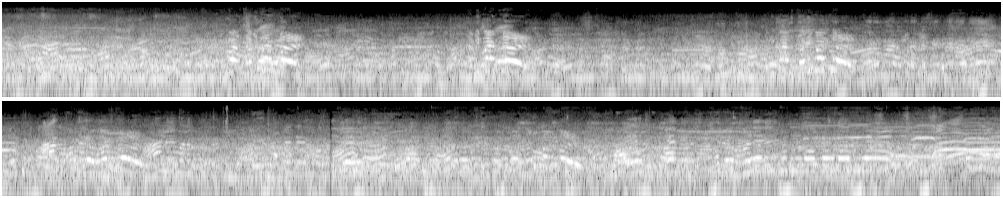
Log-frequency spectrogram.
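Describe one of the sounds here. A large outdoor crowd of men shouts and cheers excitedly.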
